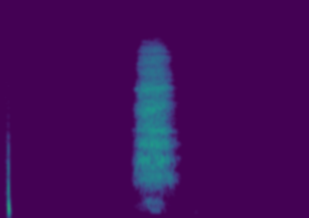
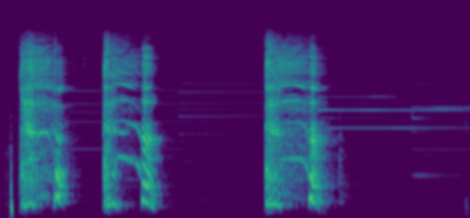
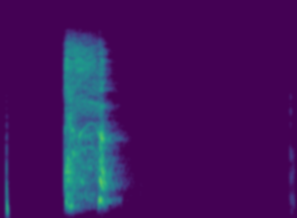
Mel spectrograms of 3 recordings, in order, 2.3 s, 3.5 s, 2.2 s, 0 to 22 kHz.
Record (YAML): exhalation_length: 2.3 s
exhalation_amplitude: 3451
exhalation_signal_mean_std_ratio: 0.28
three_cough_length: 3.5 s
three_cough_amplitude: 16138
three_cough_signal_mean_std_ratio: 0.45
cough_length: 2.2 s
cough_amplitude: 17259
cough_signal_mean_std_ratio: 0.28
survey_phase: beta (2021-08-13 to 2022-03-07)
age: 65+
gender: Female
wearing_mask: 'Yes'
symptom_none: true
smoker_status: Ex-smoker
respiratory_condition_asthma: false
respiratory_condition_other: false
recruitment_source: REACT
submission_delay: 5 days
covid_test_result: Negative
covid_test_method: RT-qPCR
influenza_a_test_result: Negative
influenza_b_test_result: Negative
